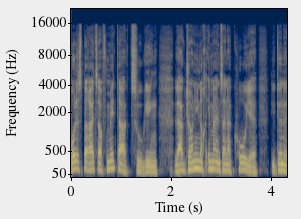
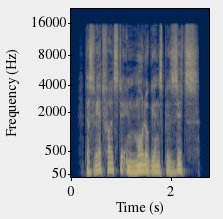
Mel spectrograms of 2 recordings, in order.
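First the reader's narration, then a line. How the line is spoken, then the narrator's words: Murmured to himself. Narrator (German): murmelte er vor sich hin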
